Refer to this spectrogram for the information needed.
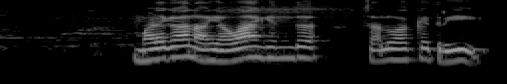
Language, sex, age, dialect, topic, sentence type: Kannada, male, 18-24, Dharwad Kannada, agriculture, question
